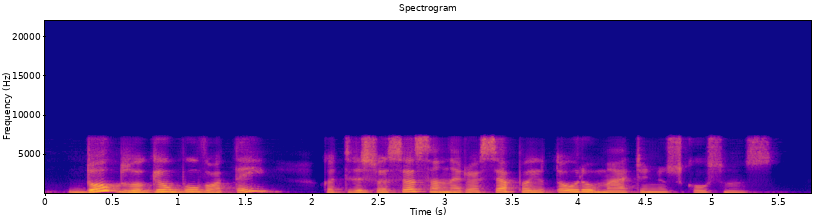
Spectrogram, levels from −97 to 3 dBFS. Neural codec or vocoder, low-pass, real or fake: codec, 16 kHz, about 1 kbps, DyCAST, with the encoder's durations; 7.2 kHz; fake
